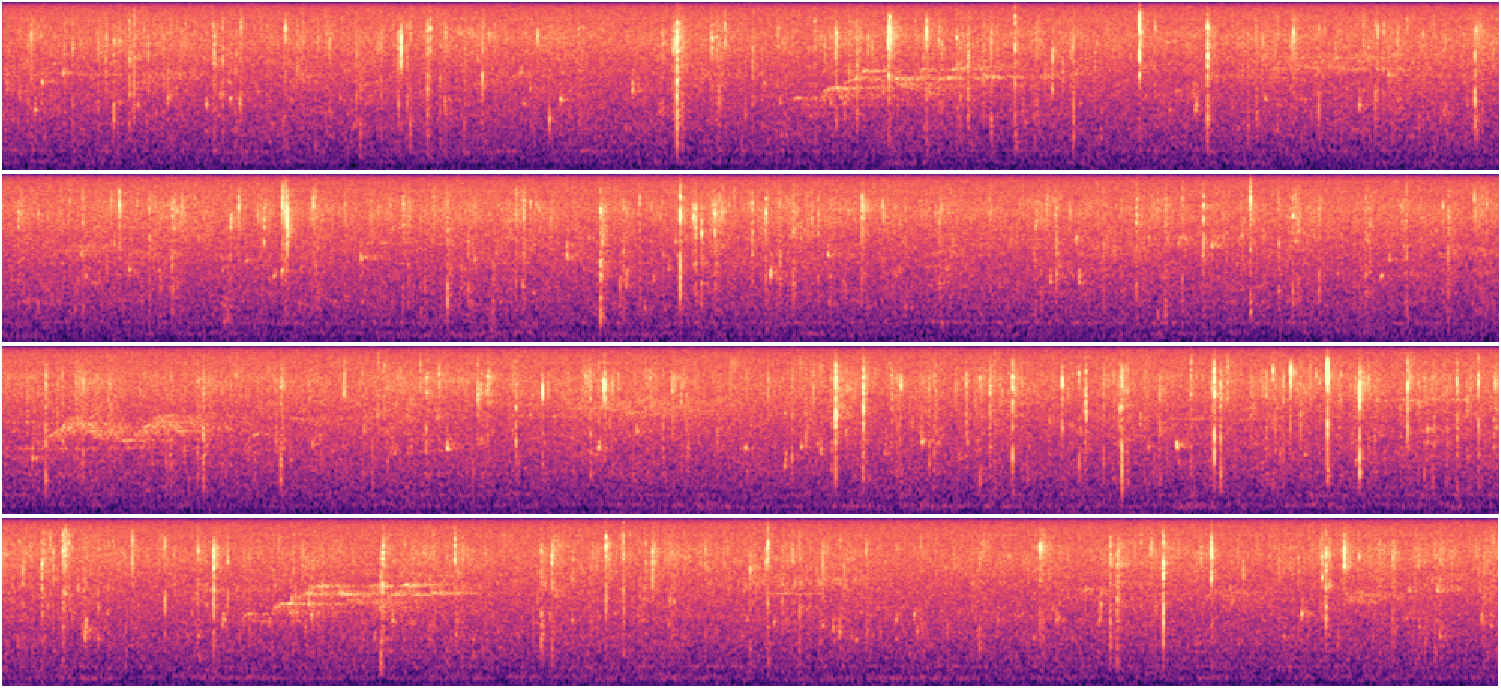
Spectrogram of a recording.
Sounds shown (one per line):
rain
Swainson's Thrush song
insect buzz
